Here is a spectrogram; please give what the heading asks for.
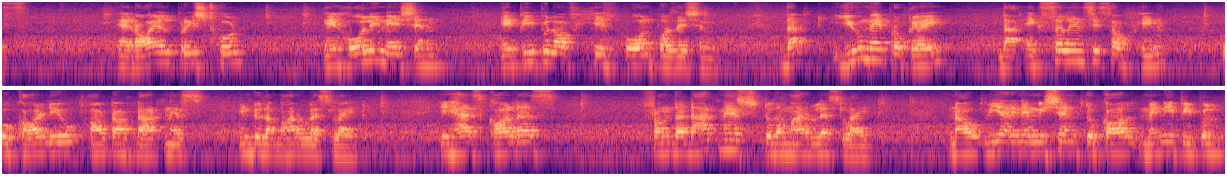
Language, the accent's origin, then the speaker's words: English; India; from India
